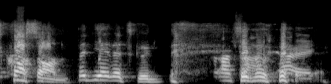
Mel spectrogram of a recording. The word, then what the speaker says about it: Crosson: Is that the right pronunciation? Oh, pretty close, Crosson. But yeah, that's good. Crosson.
